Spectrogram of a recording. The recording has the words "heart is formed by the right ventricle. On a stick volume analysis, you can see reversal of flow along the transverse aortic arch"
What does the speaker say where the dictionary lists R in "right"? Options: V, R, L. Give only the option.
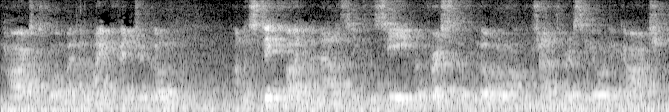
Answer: L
